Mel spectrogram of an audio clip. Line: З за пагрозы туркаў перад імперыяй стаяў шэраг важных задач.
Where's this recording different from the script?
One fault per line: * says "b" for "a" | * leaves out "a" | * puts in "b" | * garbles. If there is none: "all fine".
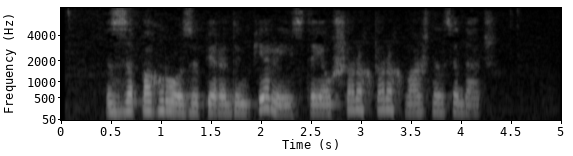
* leaves out "туркаў"
* puts in "шэраг"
